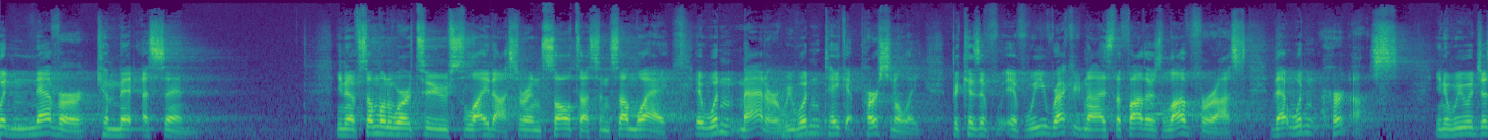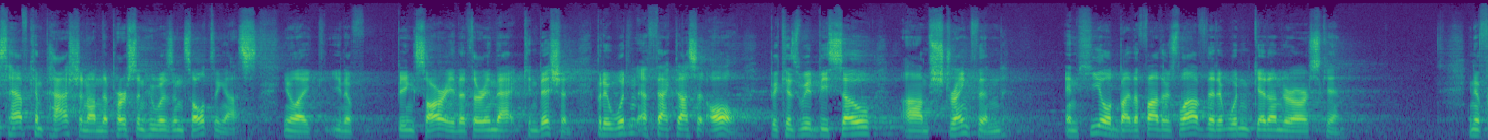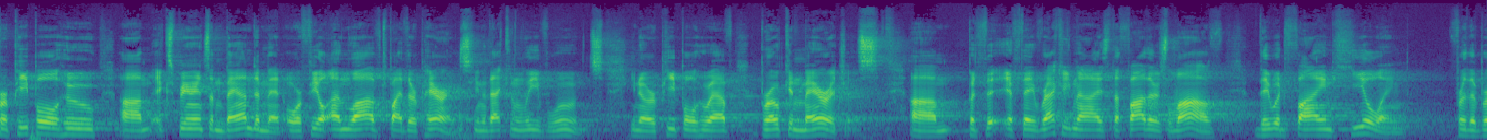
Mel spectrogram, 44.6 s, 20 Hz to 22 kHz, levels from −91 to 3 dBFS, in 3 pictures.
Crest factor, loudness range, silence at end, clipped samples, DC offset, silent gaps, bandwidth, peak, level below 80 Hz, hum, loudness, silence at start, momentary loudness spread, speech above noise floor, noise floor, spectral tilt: 20 dB; 3 LU; 0 s; under 0.1%; under 0.1%; none; over 20 kHz; 0 dBFS; -66 dBFS; none; -18 LUFS; 0 s; 10 LU; 35 dB; -54 dBFS; -0.5 dB/octave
